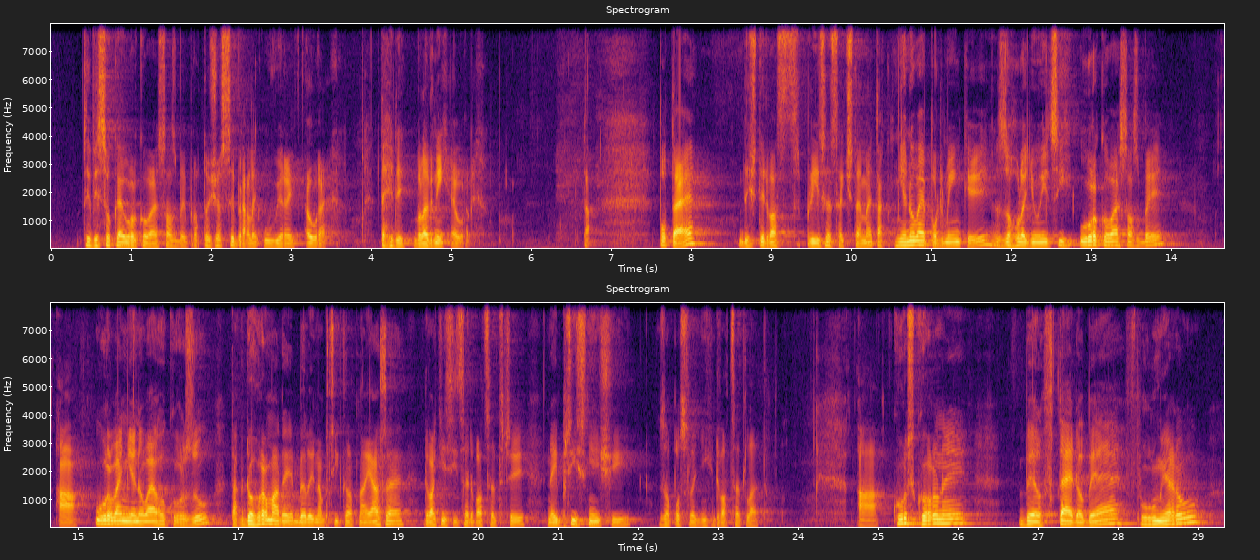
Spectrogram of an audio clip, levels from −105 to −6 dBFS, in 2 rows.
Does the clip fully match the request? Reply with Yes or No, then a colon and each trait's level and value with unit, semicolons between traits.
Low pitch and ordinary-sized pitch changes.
Yes: low, 115 Hz; average, 4.2 semitones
